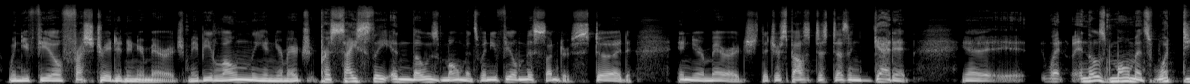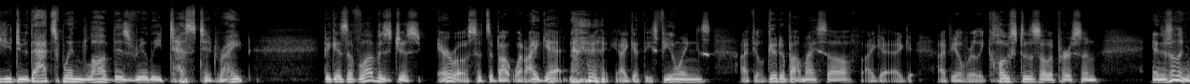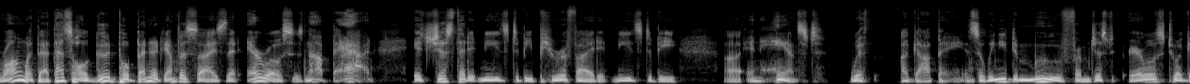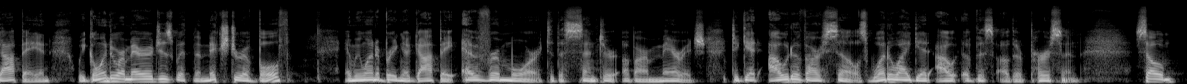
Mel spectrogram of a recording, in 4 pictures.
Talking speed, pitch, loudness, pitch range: 200 wpm, 110 Hz, -20 LUFS, 90-130 Hz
